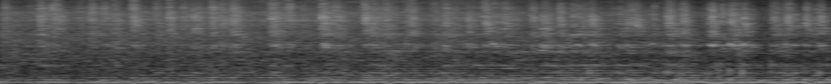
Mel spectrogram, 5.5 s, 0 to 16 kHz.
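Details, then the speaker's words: 1973 Camaro Z28 V8 just after swapping stamped-steel rockers for full roller rockers and setting the timing: a deep, slightly lumpy idle with each cylinder firing distinctly and a light crackle, steady and even; normal healthy idle. "You can hear the individual cylinders firing. That's what you love to hear. That's what an old muscle car should sound like."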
